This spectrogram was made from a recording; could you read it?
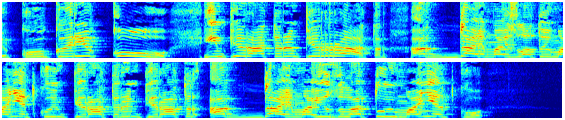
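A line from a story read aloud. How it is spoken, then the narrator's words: Rooster crowing louder. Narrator (Russian): петушок закричал еще громче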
